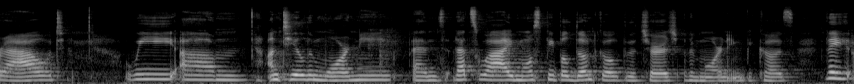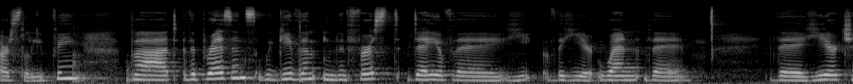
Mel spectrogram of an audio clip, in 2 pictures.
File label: Christmas greece english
